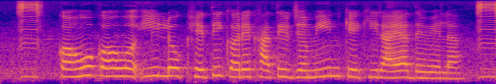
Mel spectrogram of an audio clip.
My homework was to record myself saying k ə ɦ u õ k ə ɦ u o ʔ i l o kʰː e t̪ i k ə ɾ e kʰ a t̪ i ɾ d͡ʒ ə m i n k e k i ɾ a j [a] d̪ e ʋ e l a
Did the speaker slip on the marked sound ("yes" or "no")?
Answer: no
